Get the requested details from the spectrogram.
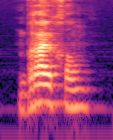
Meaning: rare form of bruidegom
- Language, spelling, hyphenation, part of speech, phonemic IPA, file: Dutch, bruigom, brui‧gom, noun, /ˈbrœy̯.ɣɔm/, Nl-bruigom.ogg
